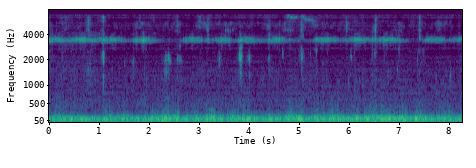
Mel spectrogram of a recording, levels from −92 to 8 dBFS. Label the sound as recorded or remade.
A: remade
